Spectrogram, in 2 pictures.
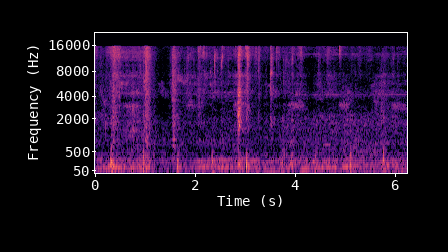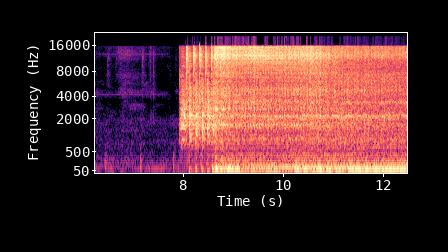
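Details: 2012 Triumph Street Triple 675 R after front fork seal and oil replacement, reassembled: quiet handling noises, then the engine catches at about eight seconds and settles into a strong, even idle with no knocks; normal start.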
